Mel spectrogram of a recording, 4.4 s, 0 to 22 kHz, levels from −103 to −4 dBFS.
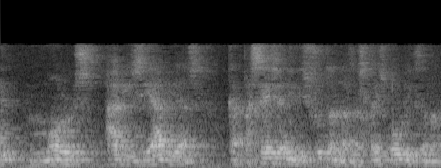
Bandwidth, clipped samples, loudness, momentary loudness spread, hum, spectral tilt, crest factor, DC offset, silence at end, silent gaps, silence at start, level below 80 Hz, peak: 7.4 kHz; under 0.1%; -36 LUFS; 8 LU; none; -5 dB/octave; 16 dB; under 0.1%; 0 s; none; 0 s; -58 dBFS; -18 dBFS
